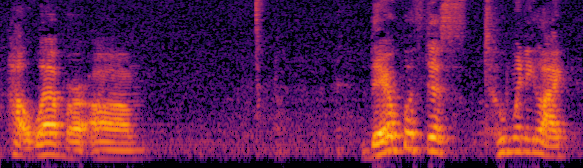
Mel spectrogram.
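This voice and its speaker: A man's voice: a little high, sing-song, takes it slowly, low-quality recording. A man hosting a podcast in casual true crime chat, sassy and blunt, swearing freely. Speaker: podcast host.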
